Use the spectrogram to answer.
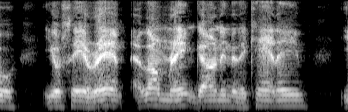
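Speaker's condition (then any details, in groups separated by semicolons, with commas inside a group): Cerebral palsy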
